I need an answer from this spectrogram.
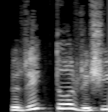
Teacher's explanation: हिंदी में आकर इसका उच्चारण स्वर के रूप में समाप्त हो गया और व्यंजन र तथा स्वर इ के संयुक्त रूप ऋ र जमा इ के रूप में होने लगा है। इस तरह हिंदी में रिक्त और ऋषि शब्दों की पहली ध्वनि के उच्चारण समान हो गए हैं।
